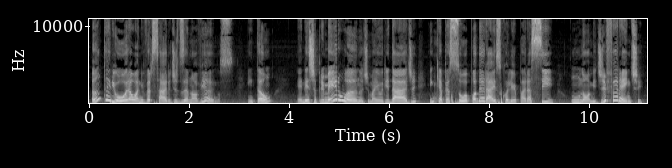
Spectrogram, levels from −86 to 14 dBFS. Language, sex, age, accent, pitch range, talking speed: Portuguese, female, 40-59, Brazilian, 210-300 Hz, 130 wpm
